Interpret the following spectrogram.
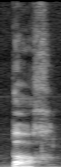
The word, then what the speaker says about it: porc: O también puede ser du porc, porc es puerco. La C al final es muda, entonces se pronuncia por.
